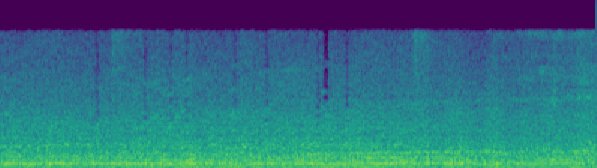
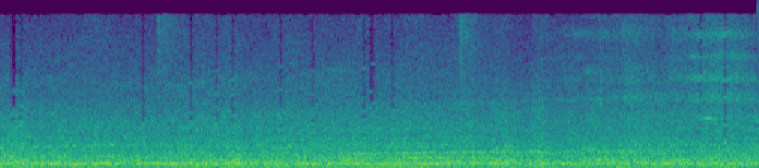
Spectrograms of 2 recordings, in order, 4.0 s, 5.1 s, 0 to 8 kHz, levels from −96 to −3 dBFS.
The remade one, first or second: first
